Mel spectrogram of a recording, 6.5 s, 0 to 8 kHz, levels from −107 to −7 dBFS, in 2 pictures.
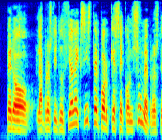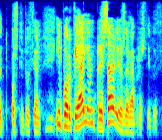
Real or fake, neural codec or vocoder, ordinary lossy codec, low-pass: fake; codec, 16 kHz, 16 kbps, FreqCodec, smaller model; none; none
